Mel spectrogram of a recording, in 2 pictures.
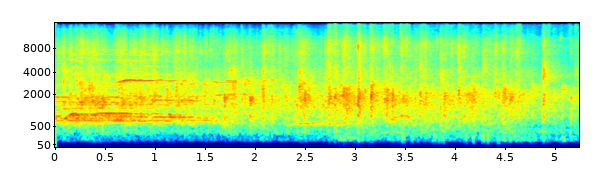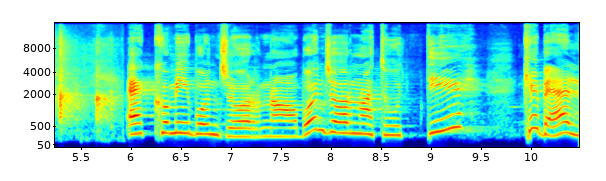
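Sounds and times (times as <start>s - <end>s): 
audience applause: 0.0s - 5.9s
speech: 6.0s - 10.4s.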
